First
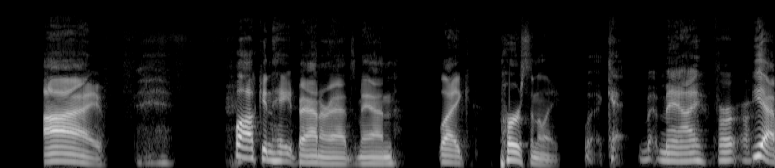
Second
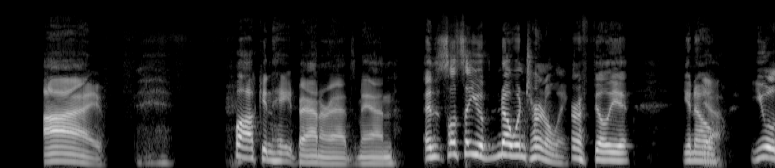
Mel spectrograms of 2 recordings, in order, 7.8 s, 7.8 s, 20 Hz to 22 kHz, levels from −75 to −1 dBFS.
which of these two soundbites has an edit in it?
second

